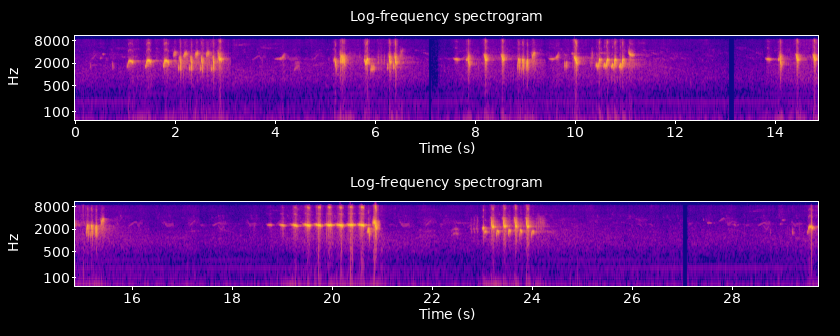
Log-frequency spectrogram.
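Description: A songbird singing in short phrases of rapid chirps and trills, about six phrases separated by pauses of one to three seconds. The loudest is a fast run of repeated notes about two-thirds of the way through.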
